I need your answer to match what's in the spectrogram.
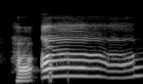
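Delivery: high, far-off sounding squealing laugh. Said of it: "how would you imagine someone laughing like that in real life".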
